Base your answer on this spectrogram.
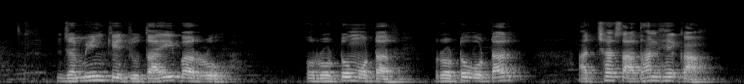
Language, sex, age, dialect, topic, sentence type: Chhattisgarhi, male, 31-35, Central, agriculture, question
